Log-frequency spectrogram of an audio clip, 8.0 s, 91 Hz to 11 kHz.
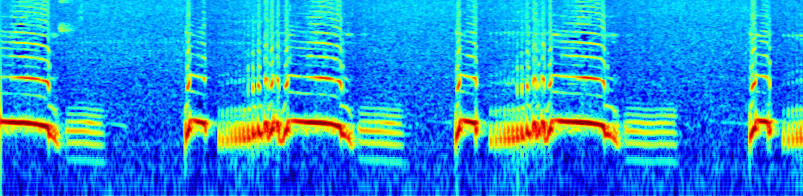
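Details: Barbary dove song for bird training, 2021. Phrases recur every few seconds, each opening with a quick sharp coo and a stuttered pulsing build. Next comes a prolonged strong coo held at one pitch, ending in a lower softer tail.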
